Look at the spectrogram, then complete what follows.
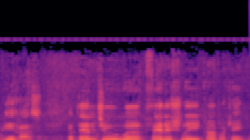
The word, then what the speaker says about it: YHOS: little bit of class, let's give it a French pronunciation. It's called YHOS, and it's my zine, and it'll be pronounced the way I say. So it's called YHOS.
